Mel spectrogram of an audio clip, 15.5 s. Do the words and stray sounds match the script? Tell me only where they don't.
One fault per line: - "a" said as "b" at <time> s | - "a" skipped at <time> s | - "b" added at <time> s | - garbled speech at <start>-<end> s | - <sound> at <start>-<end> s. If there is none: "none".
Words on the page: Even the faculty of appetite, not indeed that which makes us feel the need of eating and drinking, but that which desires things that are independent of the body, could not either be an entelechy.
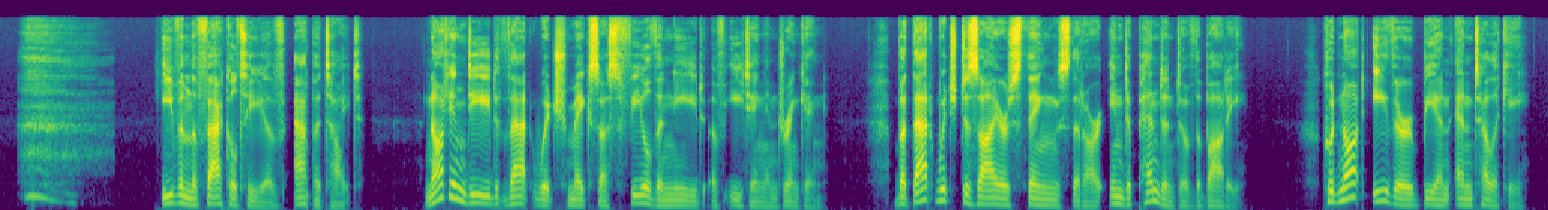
- sigh at 0.2-1.2 s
